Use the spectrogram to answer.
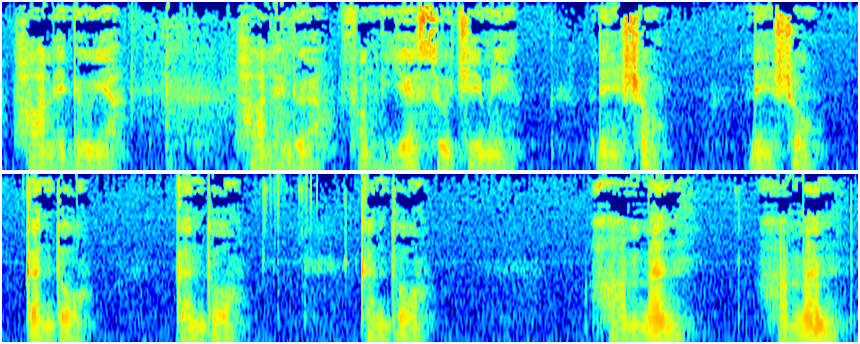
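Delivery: soft, murmured charismatic prayer; a pastor praying softly over the congregation; hushed prayer. Acted. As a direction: pray quietly, welcoming the Spirit. Leads a soft Spirit prayer.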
